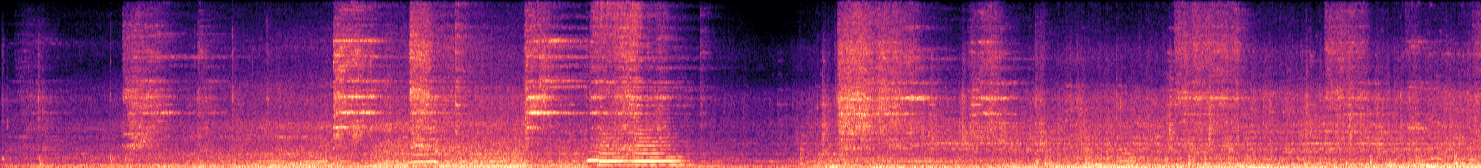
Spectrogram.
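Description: An Indian Railways electric locomotive hauling a passenger express passes close by at speed, with a short horn blast about six seconds in. After that come the rumble and clatter of the passenger coaches' wheels rolling over the rails.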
